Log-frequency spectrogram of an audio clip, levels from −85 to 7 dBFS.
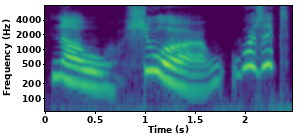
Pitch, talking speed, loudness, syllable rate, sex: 260 Hz, 95 wpm, -17 LUFS, 1.8 syllables/s, female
